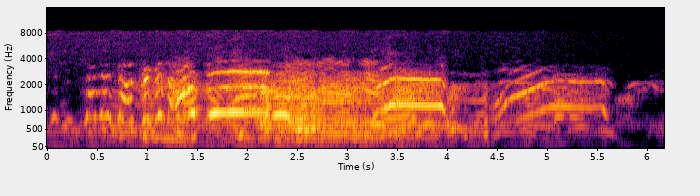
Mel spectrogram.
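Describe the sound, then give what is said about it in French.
A loud crowd of many voices at a funeral after a shooting, wailing, crying out and calling together in overlapping rising and falling tones, sustained for several seconds over a low steady hum before thinning out. “Après la fusillade, l'enterrement.”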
